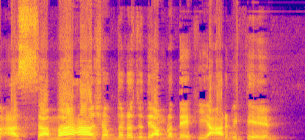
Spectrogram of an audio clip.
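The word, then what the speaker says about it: السماء: সিনটা হচ্ছে সূর্যাক্ষর সেজন্য সিনের পূর্বে আলিফ লাম বসানো হয়েছে কিন্তু লামের উচ্চারণ হবে না সূত্র অনুসারে আর এই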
